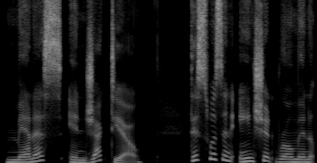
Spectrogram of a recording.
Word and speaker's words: manus injectio: First up is manus injectio, pronounced manus injectio.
